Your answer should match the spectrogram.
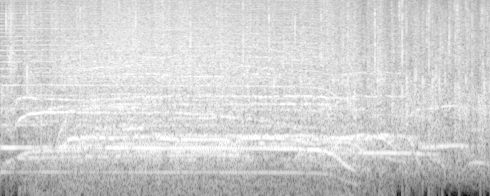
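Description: audience applause and cheering

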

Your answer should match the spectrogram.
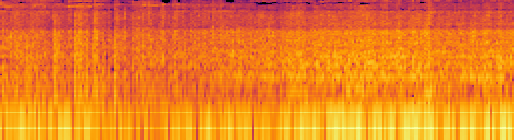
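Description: coins dropping

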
